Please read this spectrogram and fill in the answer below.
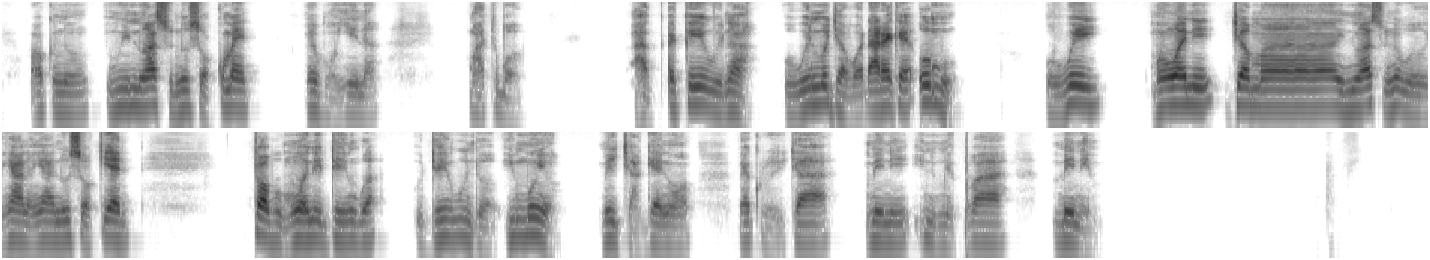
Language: Degema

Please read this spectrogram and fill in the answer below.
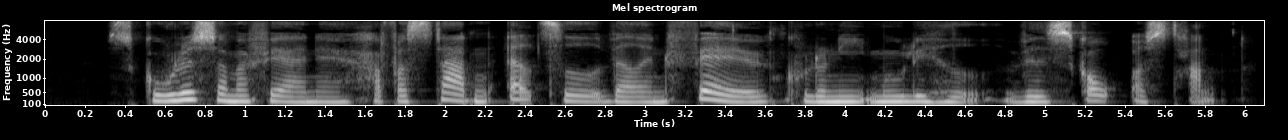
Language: Danish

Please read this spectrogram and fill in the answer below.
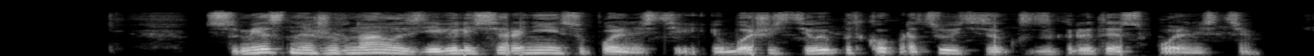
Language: Belarusian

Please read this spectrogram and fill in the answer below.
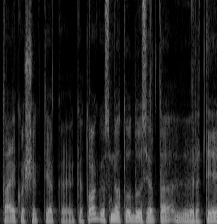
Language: Lithuanian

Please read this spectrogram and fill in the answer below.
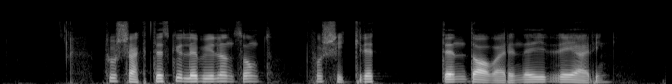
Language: Norwegian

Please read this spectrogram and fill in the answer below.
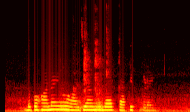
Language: Pashto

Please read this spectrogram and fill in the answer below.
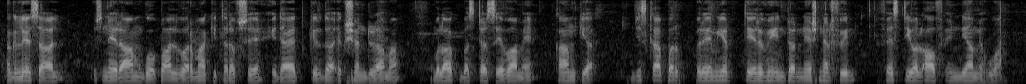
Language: Urdu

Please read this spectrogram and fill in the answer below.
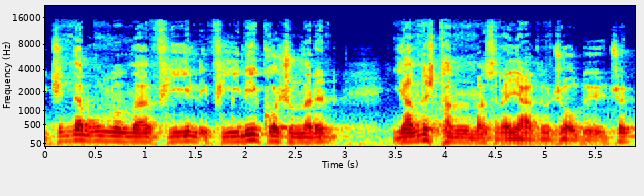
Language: Turkish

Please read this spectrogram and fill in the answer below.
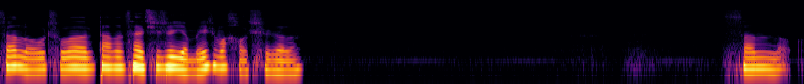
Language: Chinese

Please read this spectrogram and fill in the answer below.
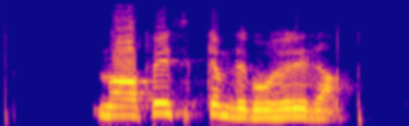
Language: Kabyle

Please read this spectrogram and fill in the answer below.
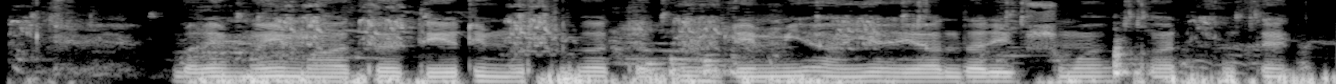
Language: Eastern Balochi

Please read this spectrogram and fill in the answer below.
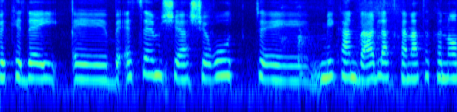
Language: Hebrew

